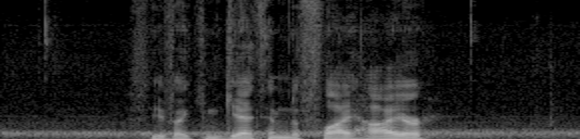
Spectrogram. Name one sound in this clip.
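A man speaks briefly and casually into a microphone.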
